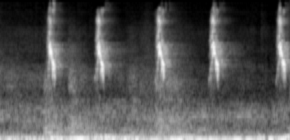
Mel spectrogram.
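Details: Long-tailed shrike singing old-style song material used to lure and tutor birds: loud, sharp high chirps repeated about every half second, evenly spaced, over a low rumbling background.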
